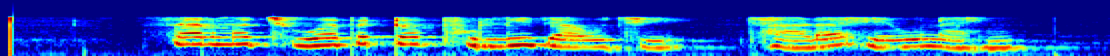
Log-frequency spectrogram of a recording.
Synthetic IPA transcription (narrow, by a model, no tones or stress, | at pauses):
səɾmət͡ʃʰuapeʈːoppʰulːid͡ʒaʋũt͡ʃʰid͡ʒʰʱaɽaɦeʋũnaɦĩ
